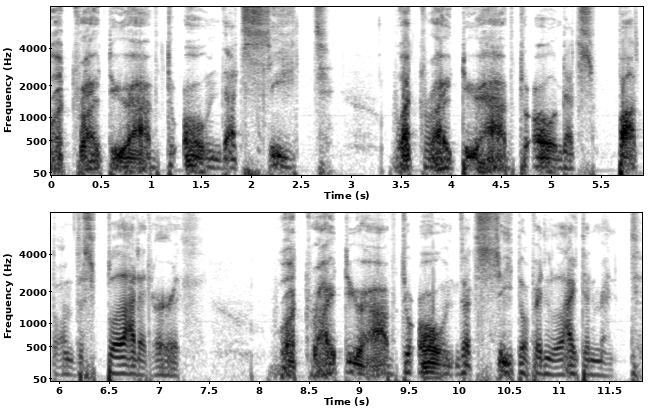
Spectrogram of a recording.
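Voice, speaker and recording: A man does a put-on character voice. It is fairly low in pitch and fairly slow in pace. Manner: taunting.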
